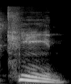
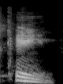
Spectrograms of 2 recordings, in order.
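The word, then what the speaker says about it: Kean: And like five people in the comment section on YouTube were like, "It's Keen." And I was like, "I know it looks like Keen, but trust me, it's Kane.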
